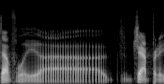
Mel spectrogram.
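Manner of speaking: very low, creaky voice. Doing an impersonation after the other speaker quotes the film: Rain Man impression. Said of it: "Just go".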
